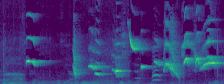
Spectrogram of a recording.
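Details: Baianinho-style song of a chopi blackbird: a short pause, then bright whistled slides and harsh squawky notes tumbling one after another, ending in a dense burst of rising whistles over a soft low hum of voices.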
